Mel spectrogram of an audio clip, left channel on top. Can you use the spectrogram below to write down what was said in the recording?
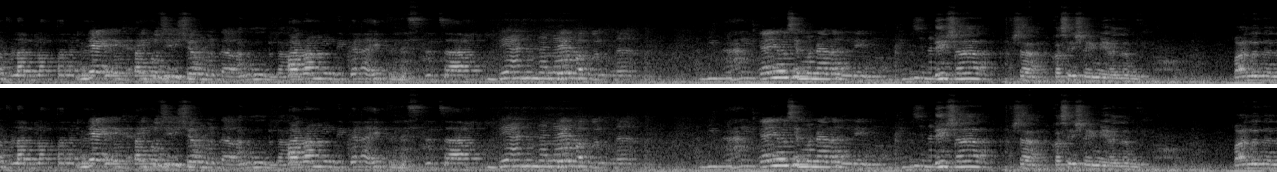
vlog lang talaga. Hindi, yung pinunta mo i-position dito. mo daw. Anong vlog? Parang hindi ka na interested sa... Hindi, ano na Hindi, lang. pagod na. Hindi mo din. Ayusin mo na lang din. Hindi siya. Siya. Kasi siya yung may alam eh. Paano na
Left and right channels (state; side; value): identical; both; correlation 1.00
